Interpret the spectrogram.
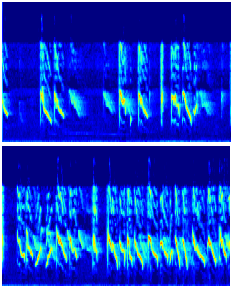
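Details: Japanese white-eye singing to challenge a rival and draw other white-eyes into song; scattered high descending whistles at first, then a dense, fast run of thin sliding notes, with low background rumble throughout.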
